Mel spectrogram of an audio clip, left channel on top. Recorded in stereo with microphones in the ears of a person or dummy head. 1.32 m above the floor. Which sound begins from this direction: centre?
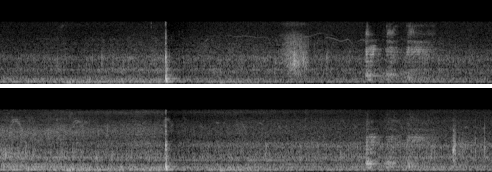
A thud, at 1.6 s.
